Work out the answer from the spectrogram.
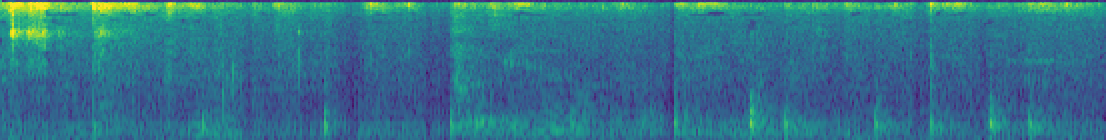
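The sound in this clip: Writing on a board during a lecture on semiconductors such as germanium and silicon: faint scratchy strokes and many small taps in uneven rhythm over soft background noise.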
